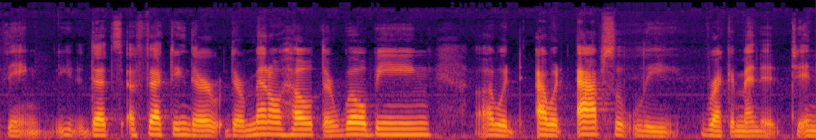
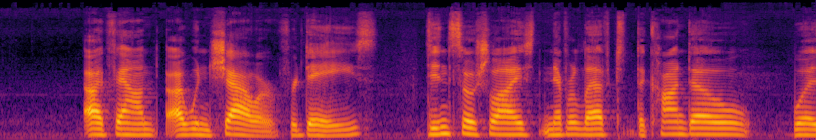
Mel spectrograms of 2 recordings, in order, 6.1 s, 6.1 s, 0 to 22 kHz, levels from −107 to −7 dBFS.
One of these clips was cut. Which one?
second; 2 cuts; at 1.1 s, 3.1 s

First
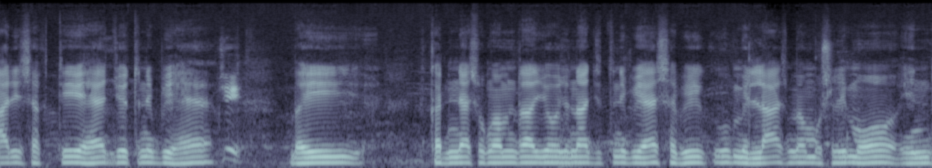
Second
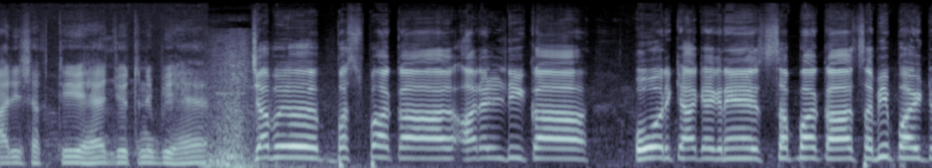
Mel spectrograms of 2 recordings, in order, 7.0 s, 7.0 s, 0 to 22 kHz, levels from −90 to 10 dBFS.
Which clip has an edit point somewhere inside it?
second; 1 cut; at 1.7 s

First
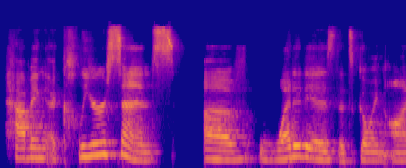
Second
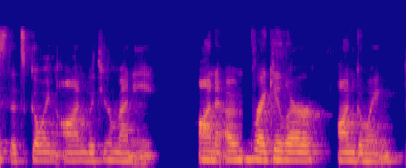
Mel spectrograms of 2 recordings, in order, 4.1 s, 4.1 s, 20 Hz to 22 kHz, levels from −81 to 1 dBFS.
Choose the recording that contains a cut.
second; 1 cut; at 2.5 s

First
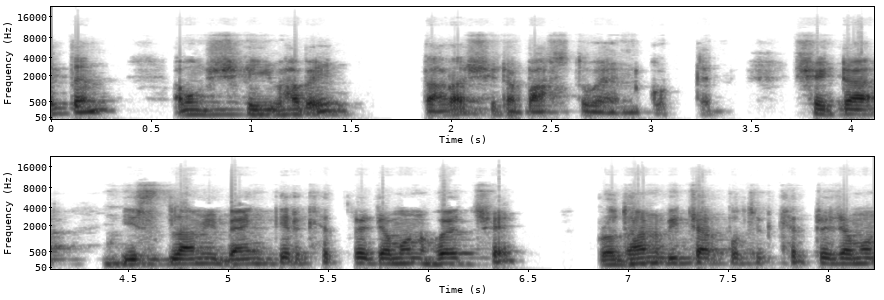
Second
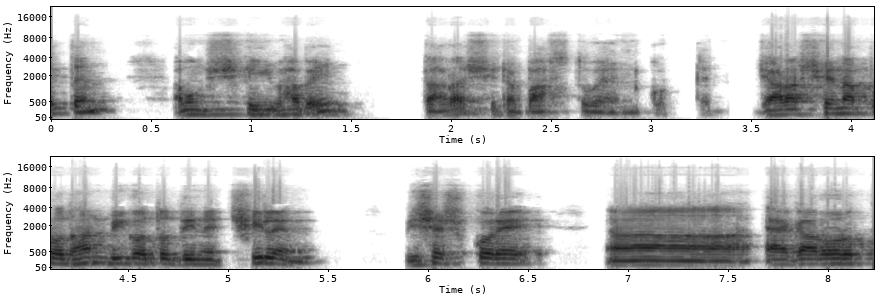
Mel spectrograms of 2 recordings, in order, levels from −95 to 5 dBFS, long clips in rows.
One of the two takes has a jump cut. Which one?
second; 1 cut; at 3.4 s

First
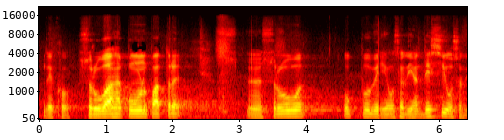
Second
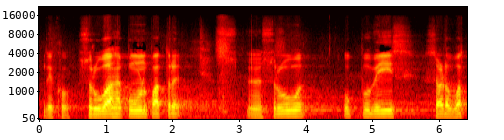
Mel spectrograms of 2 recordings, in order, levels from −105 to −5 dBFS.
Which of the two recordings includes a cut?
first; 1 cut; at 5.1 s

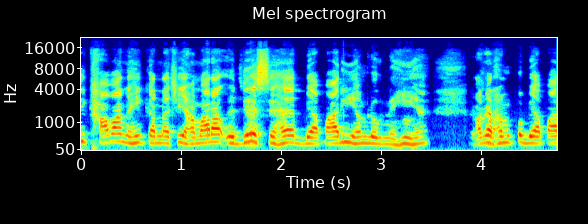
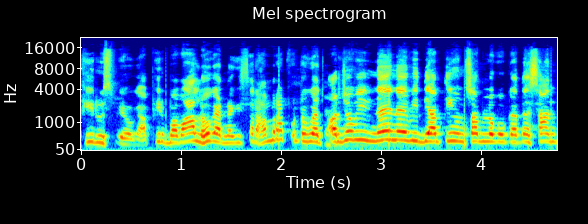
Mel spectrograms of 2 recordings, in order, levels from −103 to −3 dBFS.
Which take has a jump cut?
second; 1 cut; at 2.4 s

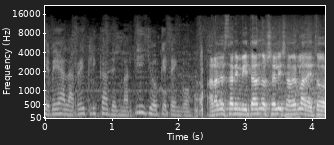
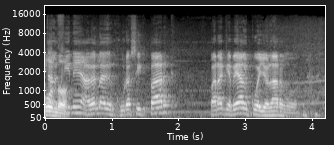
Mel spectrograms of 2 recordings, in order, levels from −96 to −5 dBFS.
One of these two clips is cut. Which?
first; 1 cut; at 2.4 s

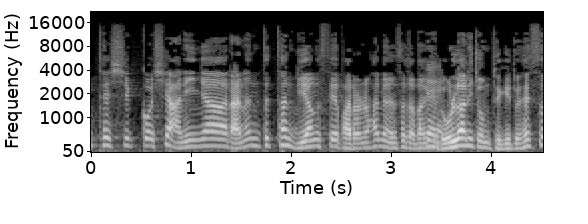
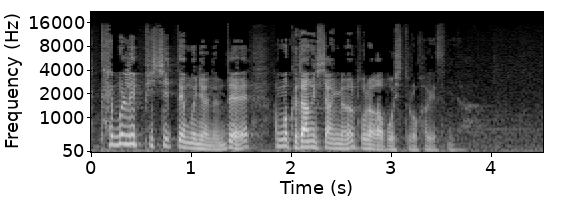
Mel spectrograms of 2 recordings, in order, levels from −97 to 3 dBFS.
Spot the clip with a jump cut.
first; 1 cut; at 2.7 s

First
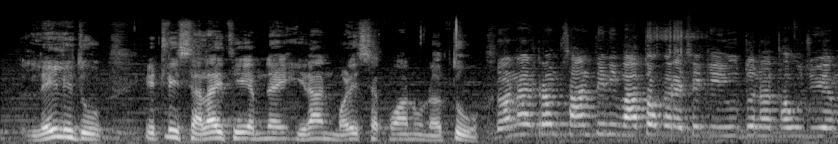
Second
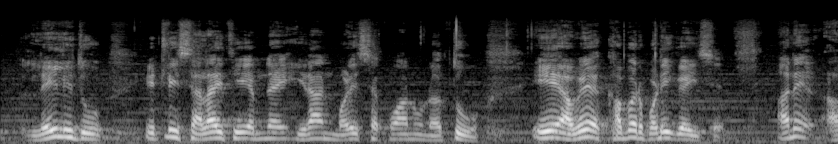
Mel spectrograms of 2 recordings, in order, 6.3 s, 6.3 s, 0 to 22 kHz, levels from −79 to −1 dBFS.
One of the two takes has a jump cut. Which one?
first; 1 cut; at 3.6 s

